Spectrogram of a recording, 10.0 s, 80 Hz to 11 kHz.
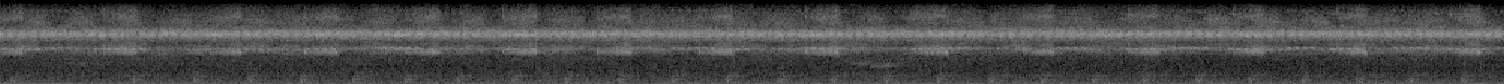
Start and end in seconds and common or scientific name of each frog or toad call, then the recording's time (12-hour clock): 0.0	10.0	blacksmith tree frog
5.6	6.1	Dendropsophus elegans
8:30pm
